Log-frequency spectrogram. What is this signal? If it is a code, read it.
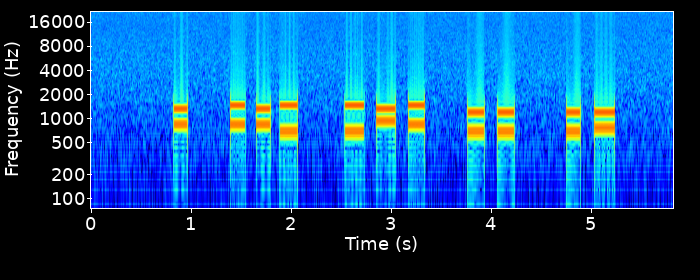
DTMF, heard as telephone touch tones, dialled by hand, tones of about 160 ms. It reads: 8 983 309 11 14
